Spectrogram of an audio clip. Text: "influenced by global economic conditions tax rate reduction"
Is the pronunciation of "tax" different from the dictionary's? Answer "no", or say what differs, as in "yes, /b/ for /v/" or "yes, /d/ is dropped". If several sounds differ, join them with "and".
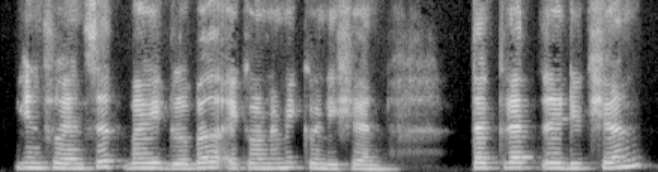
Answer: yes, /s/ is dropped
